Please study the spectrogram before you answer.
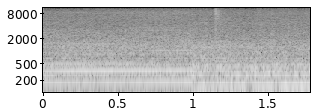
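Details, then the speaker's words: Mazda 121 after swapping in a B6 16V SOHC 1.6 L, heard in-cabin with no sound insulation, pulling hard: strong, even note through the revs, clean pitch drop at the shift, no lifter ticking; strong top-end power; healthy engine under acceleration. "Yeah, the power is awesome. It's so top end heavy, got top end power now as well, so honestly it sounds great."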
